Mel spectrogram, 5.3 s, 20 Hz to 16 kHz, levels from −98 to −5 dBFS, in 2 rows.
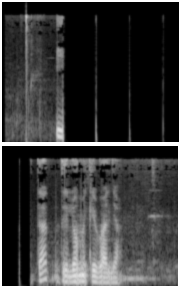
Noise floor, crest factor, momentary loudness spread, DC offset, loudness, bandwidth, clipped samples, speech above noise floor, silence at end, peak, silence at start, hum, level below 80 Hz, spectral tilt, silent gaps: -42 dBFS; 26 dB; 20 LU; under 0.1%; -21 LUFS; 16 kHz; under 0.1%; 22 dB; 0.35 s; 0 dBFS; 0.35 s; none; -56 dBFS; -4.5 dB/octave; 0.98-2.89 s, 3.01-3.06 s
